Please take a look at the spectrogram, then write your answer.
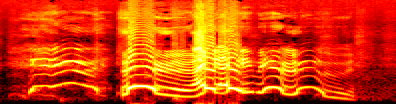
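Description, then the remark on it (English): A voice imitates whale song in a Mrs. Doubtfire voice, with no words, making long gliding moans and wails that swoop up and down in pitch, rising and falling in a few loud, sustained phrases with brief pauses between. “No words. Just noises. Just Mrs. Doubtfire whale song.”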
